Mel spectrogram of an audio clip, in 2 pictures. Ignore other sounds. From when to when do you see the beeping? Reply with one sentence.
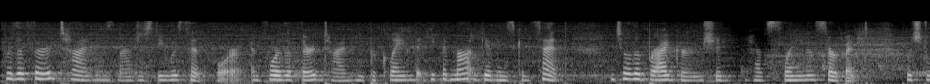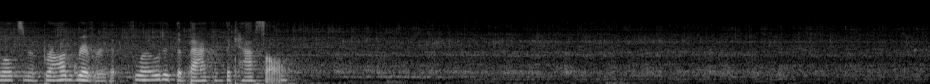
You can't hear the beeping here.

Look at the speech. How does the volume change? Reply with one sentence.
The volume of the speech stays about the same.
